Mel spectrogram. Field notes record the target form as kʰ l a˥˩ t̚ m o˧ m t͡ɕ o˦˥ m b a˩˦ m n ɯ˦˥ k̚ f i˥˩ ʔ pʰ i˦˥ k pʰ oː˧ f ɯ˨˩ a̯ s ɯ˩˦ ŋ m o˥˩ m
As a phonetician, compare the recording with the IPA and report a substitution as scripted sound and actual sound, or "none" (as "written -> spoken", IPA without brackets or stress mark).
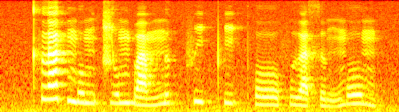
k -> ʔ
